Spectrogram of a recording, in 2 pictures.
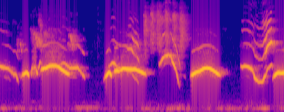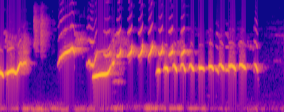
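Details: Talking rose-ringed parakeet kept as a pet, giving a long string of warbling, wavering whistles with upslurs and downslurs, ending in a quick series of short repeated chirps over a faint low hum.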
